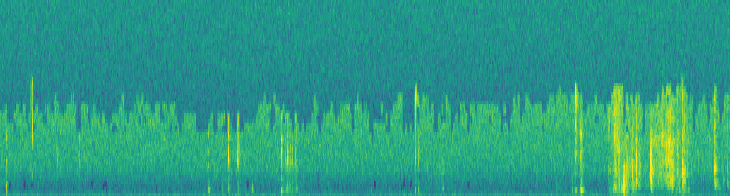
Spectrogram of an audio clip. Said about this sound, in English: Researchers in the Caribbean say the clicking language used by sperm whales actually reflects a kind of alphabet.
